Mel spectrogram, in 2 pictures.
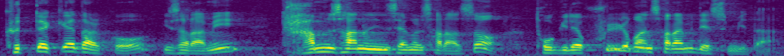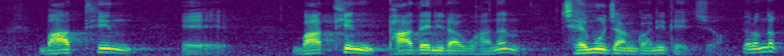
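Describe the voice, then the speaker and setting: A man's voice: mid-range voice, animated, normal speed, creaky, a bit bright, in a large hall, a little hiss or hum. A man preaching a sermon as pastor, in an earnest tone. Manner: earnest preaching, acting out quoted prayers. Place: church sanctuary.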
